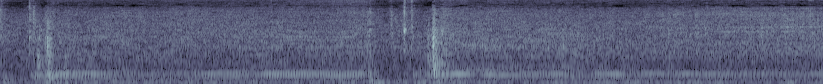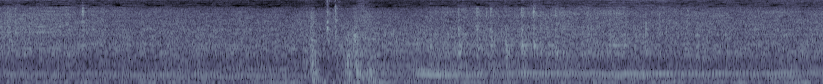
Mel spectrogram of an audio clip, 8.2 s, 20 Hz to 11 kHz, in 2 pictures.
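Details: 1995 Ford truck power window motor runs with a smooth, even hum over the idling engine and a clean thump at each end of travel, after the motor was removed and the door cleaned and greased; it previously stuck partway and made strange noise.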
